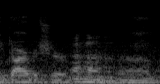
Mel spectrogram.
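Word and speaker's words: Derbyshire: I mean, it's spelled Derby Shire, but they say Darbisher, Dia Darbisher.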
